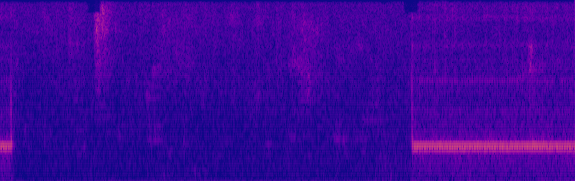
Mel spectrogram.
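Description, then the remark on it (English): A telephone dial tone as a call is placed to a service coordinator: a brief steady tone, then several seconds of quiet line hiss, then a loud, continuous hum that returns and holds to the end. “Let me try to call her one more time.”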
